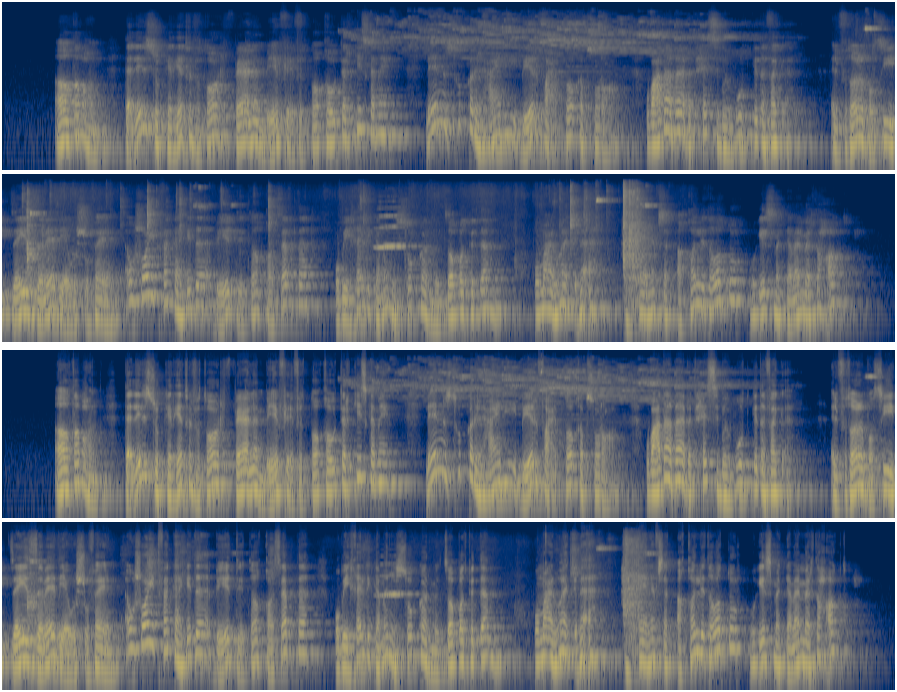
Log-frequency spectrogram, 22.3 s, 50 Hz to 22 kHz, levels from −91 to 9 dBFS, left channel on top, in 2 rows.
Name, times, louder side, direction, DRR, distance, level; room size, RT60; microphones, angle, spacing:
voice 1, 0.7-1.2 1.5-9.9 10.4-15.0 15.3-17.4 17.8-18.6 18.9-21.6, right 3 dB, 80° right, 12 dB, 0.8 m, -27 dB
sound 1, 4.2-9.7, right 4 dB, 10° right, 0.6 m, -42 dB
sound 2, 10.7-10.9 11.4-12.1 12.5-12.7 13.0-15.0 15.4-16.8 17.1-17.3 17.6-19.3, left 4 dB, 70° left, 2.4 m, -34 dB
9.1 x 5.9 x 7.3 m, 0.84 s
head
